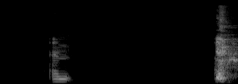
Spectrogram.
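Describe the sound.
A short, voiced cough rings out, followed after a brief silence by a second harsher, rougher burst that cuts off abruptly at the end.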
